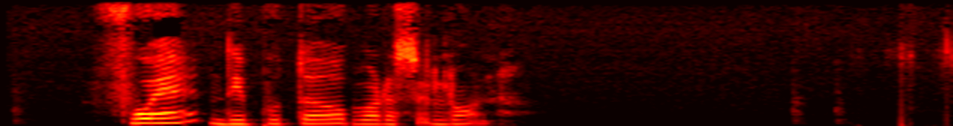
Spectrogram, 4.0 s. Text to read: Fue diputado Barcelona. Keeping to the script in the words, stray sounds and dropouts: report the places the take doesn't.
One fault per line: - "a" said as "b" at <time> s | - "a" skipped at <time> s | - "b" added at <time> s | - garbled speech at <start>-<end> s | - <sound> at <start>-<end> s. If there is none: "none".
none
